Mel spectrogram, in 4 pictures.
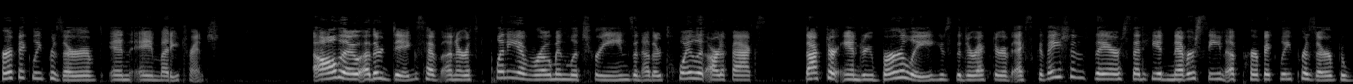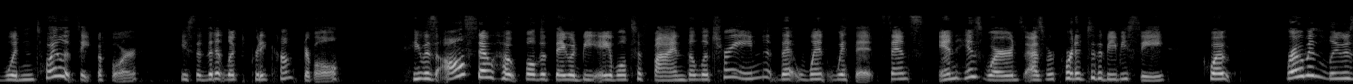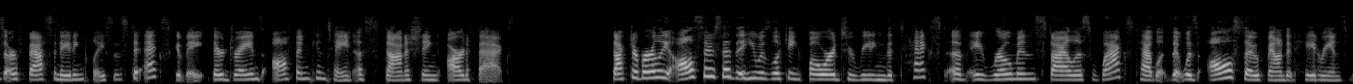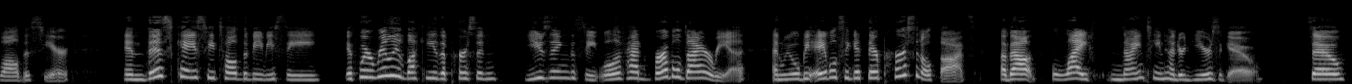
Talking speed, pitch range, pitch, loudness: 170 wpm, 215-275 Hz, 235 Hz, -28 LUFS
